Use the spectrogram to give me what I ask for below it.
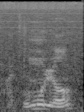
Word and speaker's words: acumuló: Entonces, Patty, después de decorar $30 pasteles, coma, acumuló, acento en la O porque es pasado, acumuló, ¿cuántos tickets?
